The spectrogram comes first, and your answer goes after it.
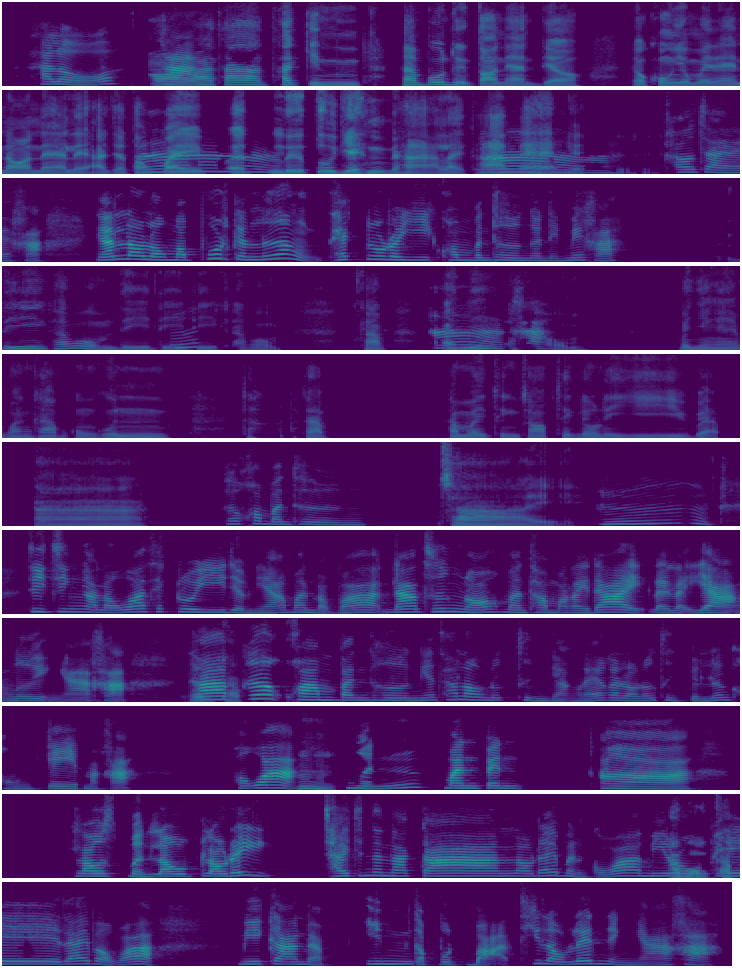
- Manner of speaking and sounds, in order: laughing while speaking: "เย็น"; other noise; other background noise; tapping; in English: "roleplay"
- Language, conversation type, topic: Thai, unstructured, คุณชอบใช้เทคโนโลยีเพื่อความบันเทิงแบบไหนมากที่สุด?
